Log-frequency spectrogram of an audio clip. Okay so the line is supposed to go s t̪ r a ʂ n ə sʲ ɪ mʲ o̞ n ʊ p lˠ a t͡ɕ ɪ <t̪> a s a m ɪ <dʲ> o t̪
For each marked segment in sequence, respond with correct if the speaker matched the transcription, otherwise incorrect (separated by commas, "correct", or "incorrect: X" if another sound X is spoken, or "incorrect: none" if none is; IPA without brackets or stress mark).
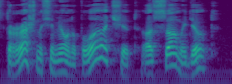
correct, correct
